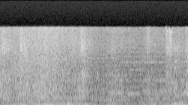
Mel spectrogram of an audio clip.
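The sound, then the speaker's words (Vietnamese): Sea waves surging and churning as a frozen sea is split apart, a dense, continuous roar of rushing water with swelling surges and a windy hiss, and no voices. “Nước biển lại nổi sóng, tức khắc quần quận sôi trào.”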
